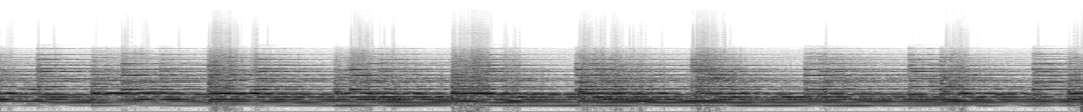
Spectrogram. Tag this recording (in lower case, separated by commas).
bell, church bell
